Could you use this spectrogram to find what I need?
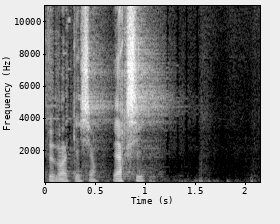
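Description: A young man speaks through a microphone.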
